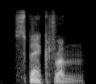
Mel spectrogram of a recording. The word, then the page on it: spectrum: British English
